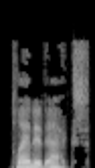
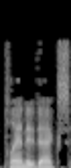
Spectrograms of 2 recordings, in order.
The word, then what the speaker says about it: Planet X: The X in the name represents an unknown and is pronounced as the letter, as opposed to the Roman numeral for 10.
